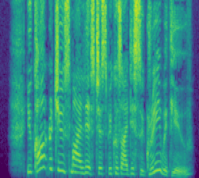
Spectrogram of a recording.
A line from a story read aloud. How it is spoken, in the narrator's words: she said fiercely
